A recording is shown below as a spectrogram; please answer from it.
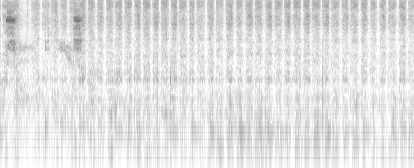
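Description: A colored pencil held in the hand scratches across a flat sheet of white drawing paper lying on a wooden table as it draws and shades lines. Two louder, sharper strokes open the clip, followed by a steady run of quick, bright, dry back-and-forth shading strokes with almost no low end.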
